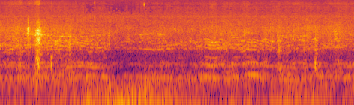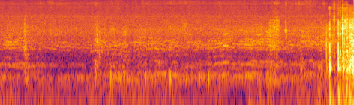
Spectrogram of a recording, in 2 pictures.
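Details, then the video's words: Swarm of honey bees on a fence during collection by a beekeeper; a low continuous buzzing drone with scattered clicks and knocks, growing louder with a sharp burst of handling noise at the end. "Honey bee swarm on a fence"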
